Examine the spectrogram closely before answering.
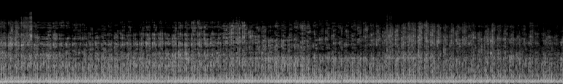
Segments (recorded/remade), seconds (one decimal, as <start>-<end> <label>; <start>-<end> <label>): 0.0-0.8 recorded; 0.8-4.1 remade; 4.1-4.7 recorded; 4.7-5.6 remade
